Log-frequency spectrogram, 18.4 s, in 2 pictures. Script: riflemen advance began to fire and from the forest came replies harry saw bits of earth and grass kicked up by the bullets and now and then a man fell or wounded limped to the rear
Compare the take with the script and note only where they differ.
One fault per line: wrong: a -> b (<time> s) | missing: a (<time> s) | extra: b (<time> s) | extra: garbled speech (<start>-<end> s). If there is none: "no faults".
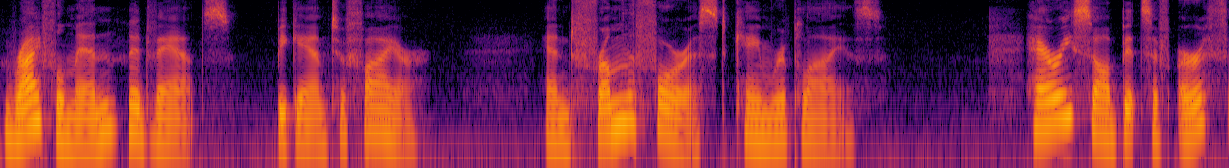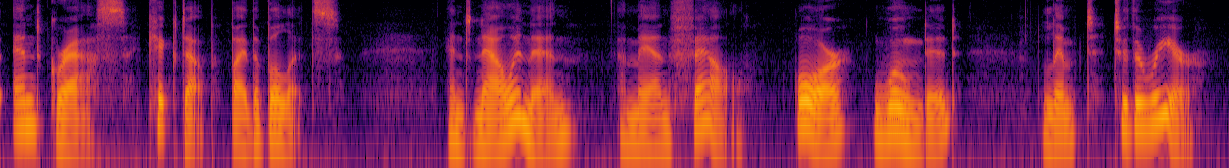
no faults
